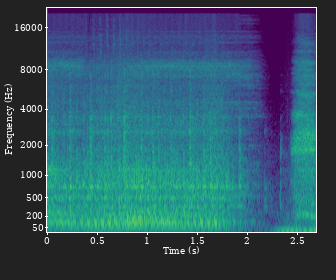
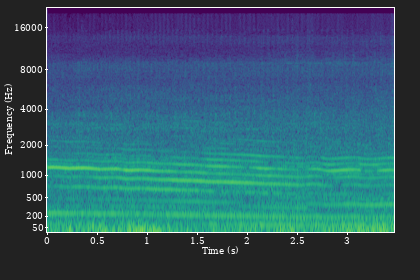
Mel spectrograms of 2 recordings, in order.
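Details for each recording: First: Supercharged Miata drift car on first test start with an Amazon supercharger, intake venting to air: uneven, lumpy idle with irregular knocks and stumbles before dying, motor sounds bad. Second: Mazda Miata drift car with a $300 Amazon supercharger, test drive revved to about 5200 RPM: revs climb and fall smoothly with clean supercharger whine rising with engine speed, no knocks or rattles; afterwards the rotors still look decent, a healthy supercharged engine.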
